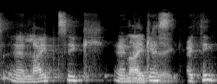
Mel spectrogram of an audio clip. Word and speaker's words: Leipzig: hotels coming to us from germany did i pronounce that right well um it's called leipzig and i guess i think there's also an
